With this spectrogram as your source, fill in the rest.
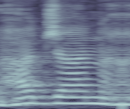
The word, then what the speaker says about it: Bhajan: Das Sanskrit-Wort Bhajana wird in den meisten nordindischen Sprachen und in den meisten Regionen Indiens Bhajan ausgesprochen, zum Beispiel auch im Hindi.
